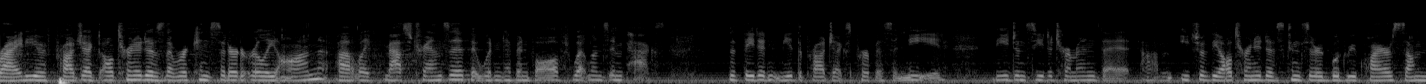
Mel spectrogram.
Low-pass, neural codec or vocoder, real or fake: 7.2 kHz; none; real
